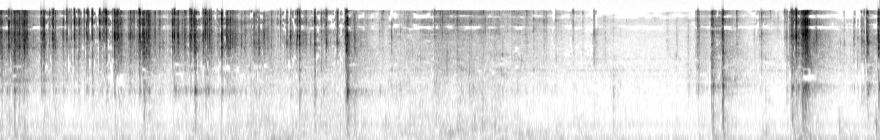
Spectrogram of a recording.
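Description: A flat metal blade scrapes the surface of a solid pink bar soap held in hand, shaving it into powder and cubes. Dense, bright, crackling scrapes fill the first couple of seconds, then fade to a faint soft rasp and near silence. A few sharp, crisp scrapes break through near the end.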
